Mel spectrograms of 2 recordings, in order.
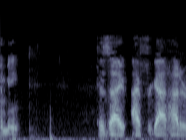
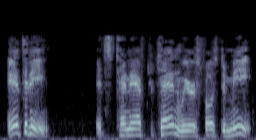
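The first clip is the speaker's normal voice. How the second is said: higher annoyed caller voice; answering machine caller; 8 semitones higher than usual. Retold or imitated. A client's voicemail, annoyed about a missed meeting. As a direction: leave an irritated voicemail. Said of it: "my bad news machine tells me".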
